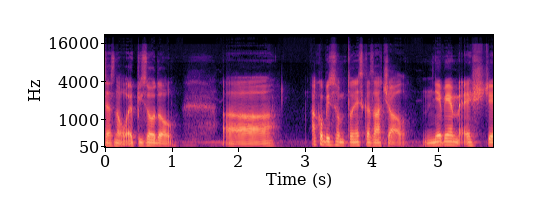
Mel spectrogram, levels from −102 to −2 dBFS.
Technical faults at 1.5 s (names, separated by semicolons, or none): none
